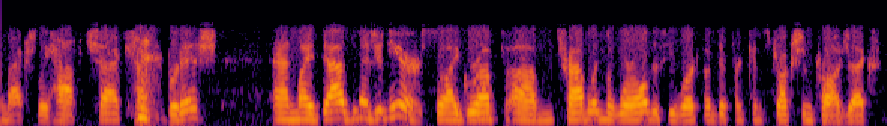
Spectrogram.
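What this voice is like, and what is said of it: American accent. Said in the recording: “I sound American”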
